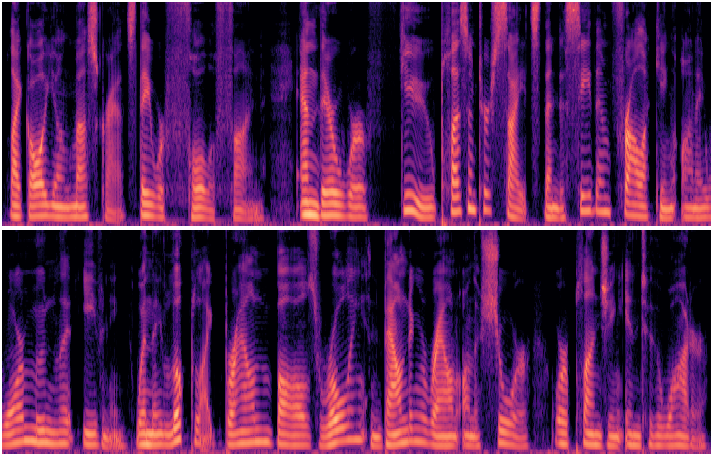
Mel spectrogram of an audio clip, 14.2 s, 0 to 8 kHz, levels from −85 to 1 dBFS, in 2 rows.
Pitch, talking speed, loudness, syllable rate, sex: 135 Hz, 180 wpm, -21 LUFS, 4.8 syllables/s, female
